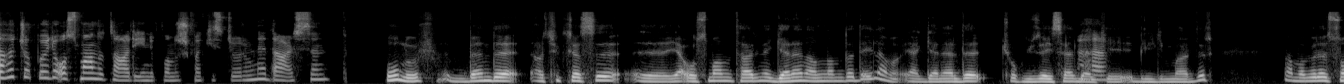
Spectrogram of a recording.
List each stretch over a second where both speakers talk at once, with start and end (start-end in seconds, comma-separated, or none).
none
